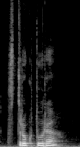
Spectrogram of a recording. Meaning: structure
- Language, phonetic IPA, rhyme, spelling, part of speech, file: Czech, [ˈstruktura], -ura, struktura, noun, Cs-struktura.ogg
